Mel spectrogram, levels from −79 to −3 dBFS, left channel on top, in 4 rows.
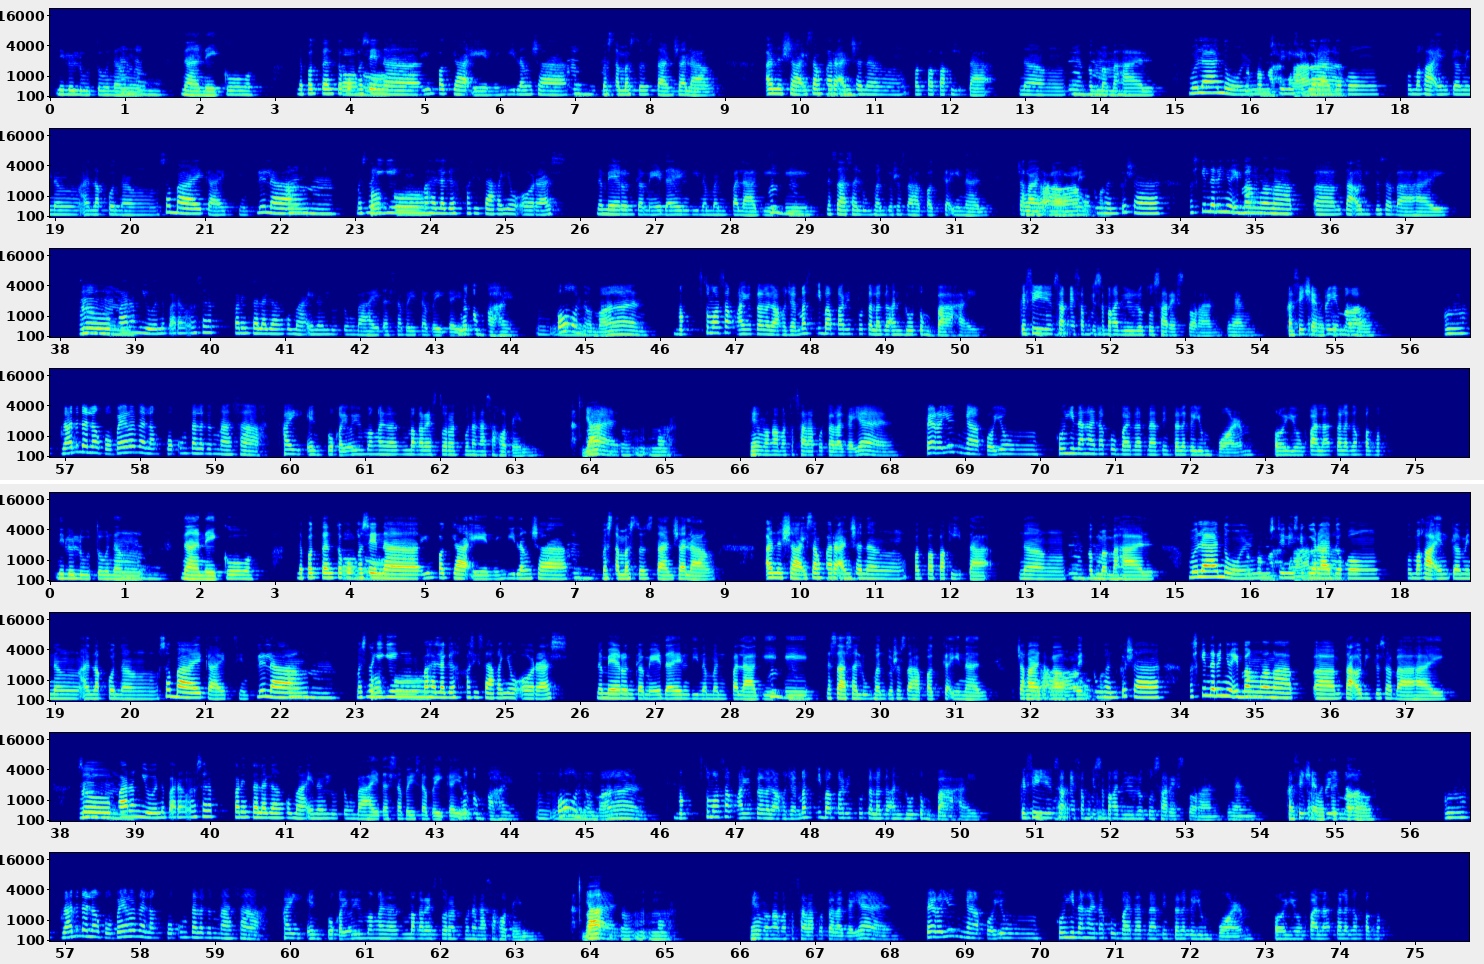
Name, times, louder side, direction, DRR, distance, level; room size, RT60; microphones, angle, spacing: voice 1, 0.1-1.2 1.7-2.7 3.3-6.9 7.4-8.9 9.5-12.5 12.9-13.5 13.8-14.7 15.2-17.7 18.1-22.4 23.0-25.8 26.2-29.0 29.3-31.4 31.8-33.7 34.1-35.5 35.8-37.5 38.3-40.0 40.3-43.4 44.4-45.1 51.0-51.1 51.8-51.9 54.7-54.9 55.1-55.5 63.9-64.2 64.4-65.1, right 6 dB, 40° right, 0.4 m, -35 dB
voice 2, 0.9-1.5 3.9-4.5 6.9-7.5 10.2-10.8 13.6-14.3 15.9-17.3 22.1-22.7 23.2-24.0 28.5-29.1 31.9-33.0 34.8-35.5 38.2-39.0 43.3-44.0 44.6-45.8 46.2-46.3 46.6-50.3 50.8-54.0 54.4-55.4 56.4-63.3 63.9-64.4 64.9-65.1 66.1-68.1 68.5-70.0 70.2-72.8 73.1-74.5, left 2 dB, 20° left, 0.6 m, -40 dB
8.4 x 4.5 x 5.4 m
head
